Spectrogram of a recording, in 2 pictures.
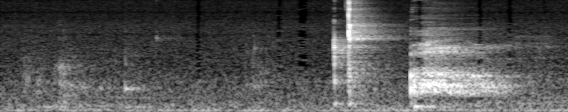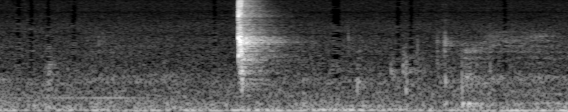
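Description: Sharp mouth clicks and lip smacks after sipping juice through a straw, the first followed by a short breathy exhale, the second about two seconds later.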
